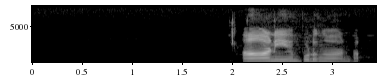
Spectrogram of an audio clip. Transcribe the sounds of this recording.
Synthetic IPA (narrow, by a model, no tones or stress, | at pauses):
aːɳɪjepʊɽʊŋɡɐʋeːɳɖo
